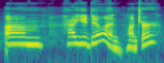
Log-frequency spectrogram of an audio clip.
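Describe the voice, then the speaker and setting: A woman's voice: high-pitched, animated, slow pace, a little hiss or hum, poor audio. An actress playing a supportive young woman ally in a video game, talking in an informal, conversational way. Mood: awkward.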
